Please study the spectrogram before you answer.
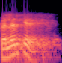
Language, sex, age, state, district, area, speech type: Hindi, male, 18-30, Rajasthan, Jodhpur, urban, conversation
